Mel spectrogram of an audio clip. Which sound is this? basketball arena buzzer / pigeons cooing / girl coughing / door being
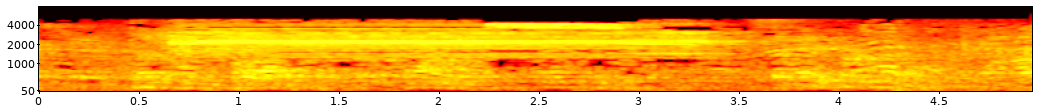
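basketball arena buzzer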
